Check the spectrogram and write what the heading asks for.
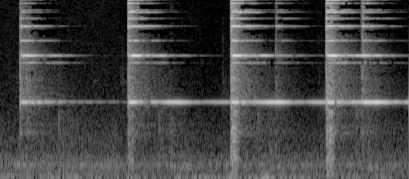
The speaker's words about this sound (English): That is the bell that originally would have been rung to announce Mass.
